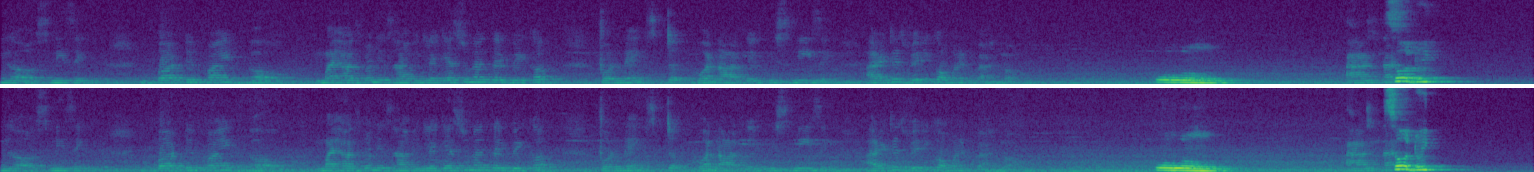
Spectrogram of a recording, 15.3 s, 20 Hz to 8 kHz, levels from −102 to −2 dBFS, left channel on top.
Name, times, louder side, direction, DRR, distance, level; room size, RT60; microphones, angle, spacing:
voice 1, 0.0-10.2 13.5-14.0, right 1 dB, 10° right, 1 dB, 1.2 m, -53 dB
voice 2, 11.6-12.3 13.9-14.3, right 5 dB, 50° right, 11 dB, 0.3 m, -26 dB
10.5 x 4.0 x 4.3 m, 0.78 s
head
